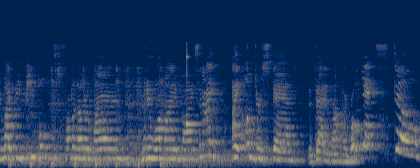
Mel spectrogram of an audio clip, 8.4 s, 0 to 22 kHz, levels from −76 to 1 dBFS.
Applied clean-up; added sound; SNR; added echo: none; Marimba, xylophone; 10 dB; reverberation time 0.8 s.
